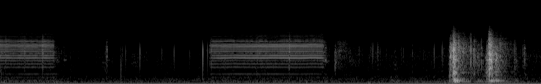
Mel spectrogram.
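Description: An electric apartment door buzzer, pressed in the corridor of an apartment building in the East 70s of New York, sounds twice, a short harsh buzz and then a longer one, with faint clicking between. Two louder, abrupt bursts of noise follow at the end.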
